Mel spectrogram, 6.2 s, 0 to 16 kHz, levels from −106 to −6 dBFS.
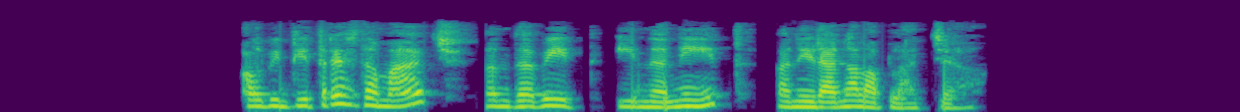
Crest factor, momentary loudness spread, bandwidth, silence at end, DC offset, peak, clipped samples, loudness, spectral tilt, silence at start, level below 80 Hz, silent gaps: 20 dB; 9 LU; 7.8 kHz; 1.35 s; under 0.1%; -2 dBFS; under 0.1%; -20 LUFS; -6 dB/octave; 1.2 s; -58 dBFS; 3.02-3.07 s, 3.78-3.88 s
